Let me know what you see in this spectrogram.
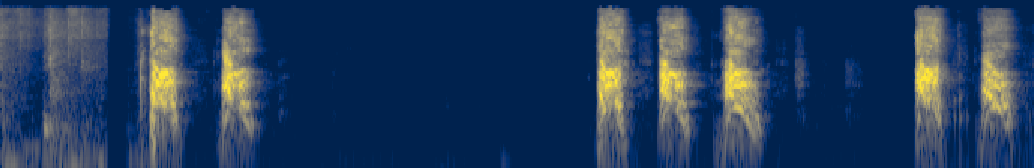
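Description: Golden retriever puppy barking in short barks: two, then after a pause three, then two more.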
